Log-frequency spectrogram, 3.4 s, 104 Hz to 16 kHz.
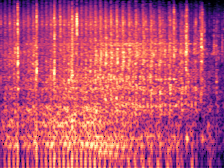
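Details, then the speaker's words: Single-cylinder offroad lawnmower engine chugging unevenly around 220 beats a minute, blowing black smoke with choke fully open; rich air-fuel mixture suspected, possibly carburetor adjustment or air filter, not confirmed. "said exhaust smoke acrylic black smoke means an Over lyric rich air fuel mixture verify that the choke is open fully the air filter is clean and that the carburetor is adjusted correctly"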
